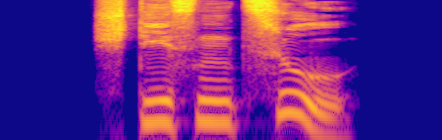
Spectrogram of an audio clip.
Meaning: inflection of zustoßen: 1. first/third-person plural preterite 2. first/third-person plural subjunctive II
- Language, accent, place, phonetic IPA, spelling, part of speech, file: German, Germany, Berlin, [ˌʃtiːsn̩ ˈt͡suː], stießen zu, verb, De-stießen zu.ogg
